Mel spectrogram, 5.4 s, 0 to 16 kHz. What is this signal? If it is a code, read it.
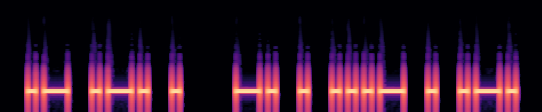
Morse code, heard as a keyed tone, about 15 wpm, 700 Hz. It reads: ARE NEVER
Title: Sentences from Top 600 Words 15wpm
